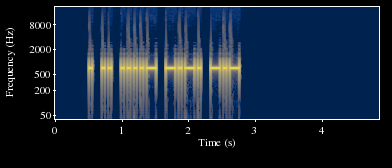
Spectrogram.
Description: Morse code, heard as a keyed tone, about 25 wpm, 700 Hz. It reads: EI4CK
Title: DXCC-100 Call Signs - 5 Characters - Repeated 3x - 25wpm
